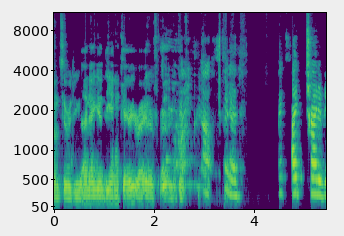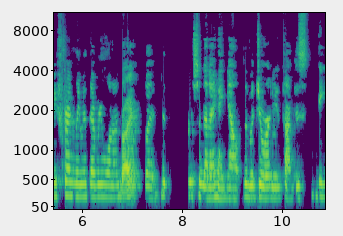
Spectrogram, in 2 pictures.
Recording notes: I DID MY BEST TO EDIT THE SOUND TO MAKE IT AS CLEAR AS POSSIBLE. I AM STILL LEARNING AND SOMEDAY WONT HAVE THIS ISSUE.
